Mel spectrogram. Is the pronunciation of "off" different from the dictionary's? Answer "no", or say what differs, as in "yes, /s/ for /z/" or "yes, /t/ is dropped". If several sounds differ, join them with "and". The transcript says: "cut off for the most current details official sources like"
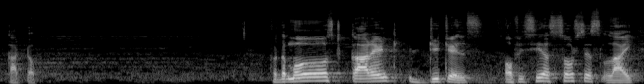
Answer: yes, /p/ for /f/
